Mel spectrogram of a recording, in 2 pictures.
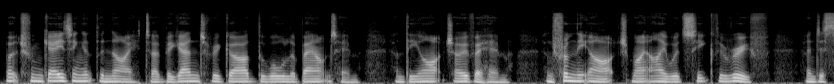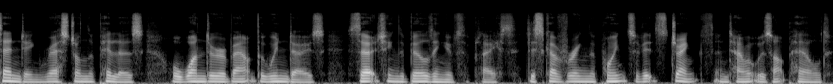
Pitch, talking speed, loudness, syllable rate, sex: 130 Hz, 205 wpm, -19 LUFS, 5.0 syllables/s, male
